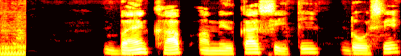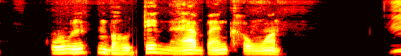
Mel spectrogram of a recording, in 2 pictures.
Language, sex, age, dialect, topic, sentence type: Bhojpuri, male, 41-45, Western, banking, statement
